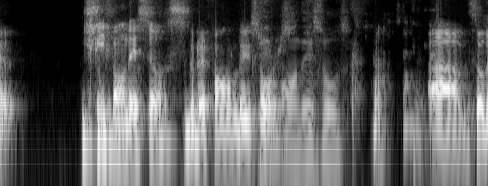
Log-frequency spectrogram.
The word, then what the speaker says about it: Griffon des Sources: Griffin de Source. Yeah. How do you say it? Griffon des Sources.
